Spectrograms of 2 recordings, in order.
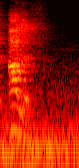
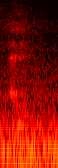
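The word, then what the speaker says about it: ألف: Now someone said Aleph. Who said Aleph? No, Alif. Huh? Alif. Oh, okay. Some students say, sometimes, Aleph. Aleph is Hebrew. In Arabic, Alif or Alif.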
